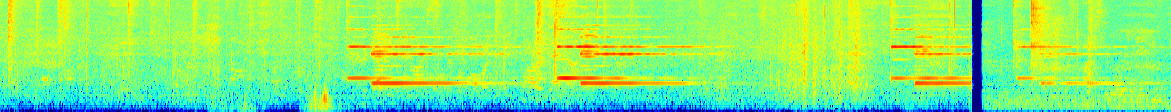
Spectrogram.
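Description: Two-tone electronic ding-dong chime, like a door entry chime, sounding four times, each a higher note followed by a held lower one. A low thump comes just before the first chime.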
